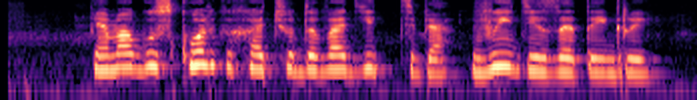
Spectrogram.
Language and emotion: Russian, neutral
